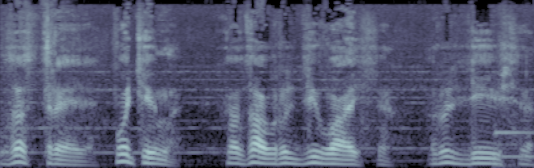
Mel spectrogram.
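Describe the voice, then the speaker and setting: Over music in the background, a man of medium pitch speaks at a fairly slow pace with ordinary pitch variation. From Zaporizhzhia region, Ukraine. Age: 70s. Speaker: survivor of detention under occupation. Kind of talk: interview answer.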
